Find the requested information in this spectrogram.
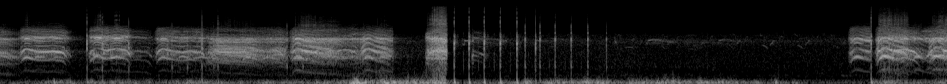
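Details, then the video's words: Crows giving the alarm at 08:50 on 18 February: a burst of harsh caws, then a lull filled with sharp clicking and tapping, before the cawing resumes at the end. "CROWS ALERT"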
